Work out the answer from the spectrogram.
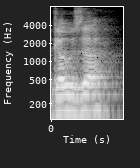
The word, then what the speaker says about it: Gose: goes and I know some people pronounce it goza some people pronounce it goes I pronounce it goes some of a lot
